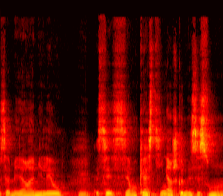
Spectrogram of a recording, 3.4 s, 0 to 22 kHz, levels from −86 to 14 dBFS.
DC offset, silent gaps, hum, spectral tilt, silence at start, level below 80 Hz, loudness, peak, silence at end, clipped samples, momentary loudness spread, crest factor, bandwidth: under 0.1%; none; none; -4 dB/octave; 0 s; -64 dBFS; -24 LUFS; -8 dBFS; 0 s; under 0.1%; 9 LU; 16 dB; over 20 kHz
